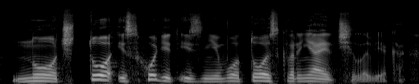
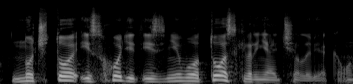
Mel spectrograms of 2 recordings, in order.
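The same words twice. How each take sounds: Both takes have the same delivery.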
